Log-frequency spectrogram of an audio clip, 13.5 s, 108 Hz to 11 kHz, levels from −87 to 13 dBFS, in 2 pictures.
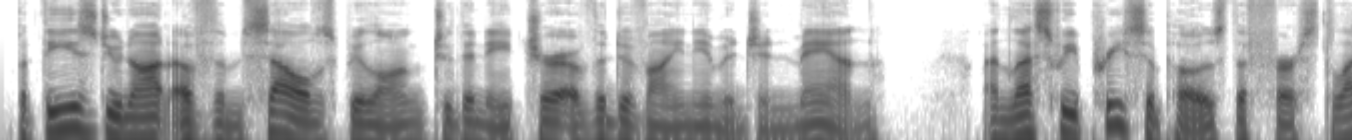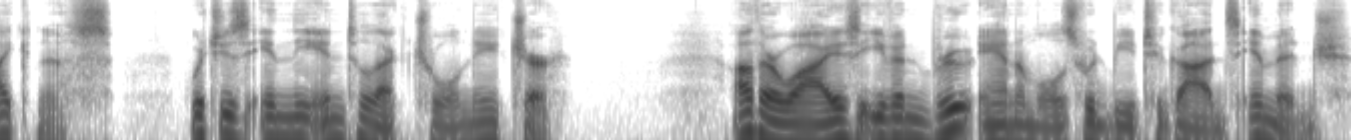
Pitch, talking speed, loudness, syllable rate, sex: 100 Hz, 165 wpm, -20 LUFS, 5.7 syllables/s, male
